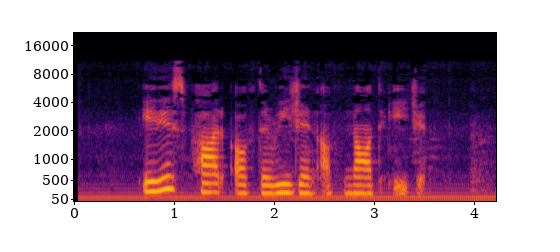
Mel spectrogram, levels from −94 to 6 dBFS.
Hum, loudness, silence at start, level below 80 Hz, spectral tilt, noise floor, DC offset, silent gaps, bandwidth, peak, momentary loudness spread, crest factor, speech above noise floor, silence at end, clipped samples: 50 Hz at -35 dBFS; -16 LUFS; 0.7 s; -40 dBFS; -6 dB/octave; -37 dBFS; under 0.1%; none; 11.5 kHz; -2 dBFS; 21 LU; 16 dB; 21 dB; 0 s; under 0.1%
